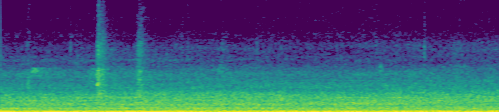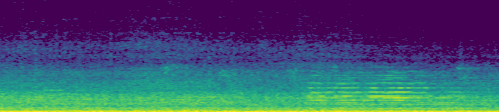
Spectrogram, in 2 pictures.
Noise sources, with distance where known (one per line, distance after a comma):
large-sounding engine
car horn, far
